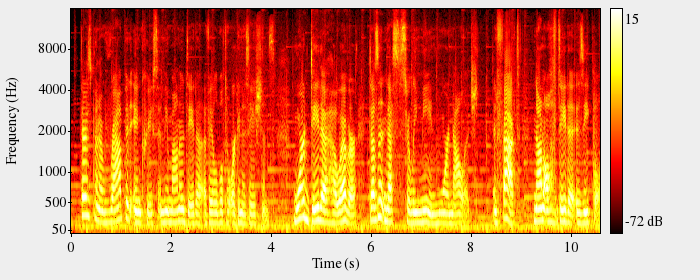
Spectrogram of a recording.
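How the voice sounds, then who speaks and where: With faint music in the background, a woman speaks at a fairly quick pace and fairly low pitch, using ordinary pitch variation. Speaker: conference speaker. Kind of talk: promotional explainer to camera. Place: studio.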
